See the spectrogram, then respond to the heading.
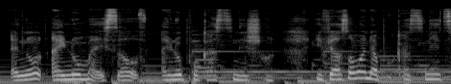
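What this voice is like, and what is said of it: Congested voice from a cold. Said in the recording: “my voice sounds weird. I have a cold.”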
